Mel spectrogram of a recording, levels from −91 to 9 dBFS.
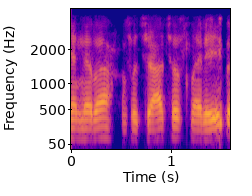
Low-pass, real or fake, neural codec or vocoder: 3.6 kHz; fake; codec, 16 kHz, 8 kbps, FunCodec, trained on LibriTTS, 25 frames a second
